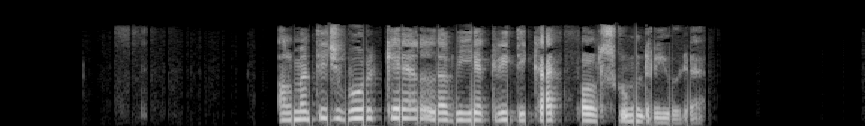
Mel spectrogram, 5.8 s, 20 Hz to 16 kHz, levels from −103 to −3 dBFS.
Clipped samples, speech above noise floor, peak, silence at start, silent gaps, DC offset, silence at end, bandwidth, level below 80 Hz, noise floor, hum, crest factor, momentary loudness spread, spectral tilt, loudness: under 0.1%; 54 dB; -6 dBFS; 1.85 s; none; under 0.1%; 1.1 s; 8 kHz; -60 dBFS; -80 dBFS; none; 24 dB; 10 LU; -3.5 dB/octave; -25 LUFS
